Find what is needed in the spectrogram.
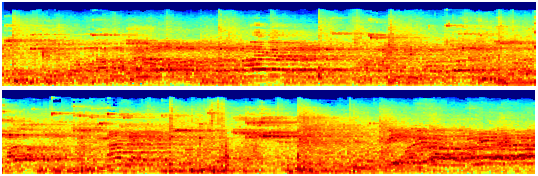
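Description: Indoor handball play: a handball bouncing on the court floor, shoes squeaking as players cut and sprint, and players calling out, all echoing in a large sports hall.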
